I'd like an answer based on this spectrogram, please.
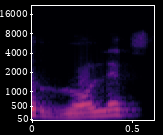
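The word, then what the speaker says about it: rouleaux: इसको रोलेक्स कहते हैं, रोलेक्स नहीं कहते हैं। हिंदी में ऐसा लिखा हुआ है, रोलेक्स की स्पेलिंग होती है कुछ ऐसे, ये रोलेक्स है। इसको जो है रूलेक्स कहा जाता है, रूलेक्स स्पेलिंग होती है ये वाली।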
